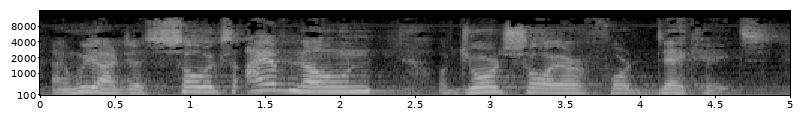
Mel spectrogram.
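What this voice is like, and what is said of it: Scottish accent. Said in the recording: “I don't speak like him. I speak properly. ... I am Scottish”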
